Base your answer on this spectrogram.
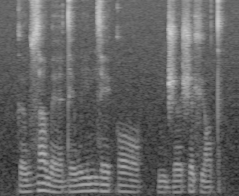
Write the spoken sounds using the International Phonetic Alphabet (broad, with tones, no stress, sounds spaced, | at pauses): k ə˩˧ w z a˥˩ w ɛ˧˩˧ d e˨˥ w i˨˥ n z e˥˧ k ɔː˥˧ | n d͡ʒ əː˩ ʃ ə˨˥ xʲ ʊ˩˧ tˤ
